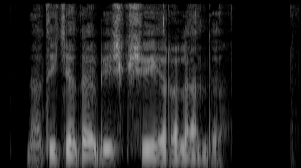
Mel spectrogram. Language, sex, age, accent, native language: Uzbek, male, 18-24, Samarqand, Uzbek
